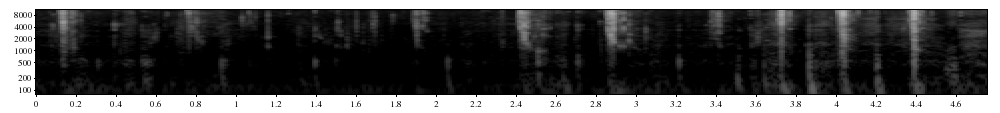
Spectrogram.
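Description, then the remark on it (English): Crunchy chewing of a maple pecan snack, with irregular brittle crackles that grow louder and sharper toward the end, no talking. “It is so crunchy. It's not that crunchy. Kind of brittle.”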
